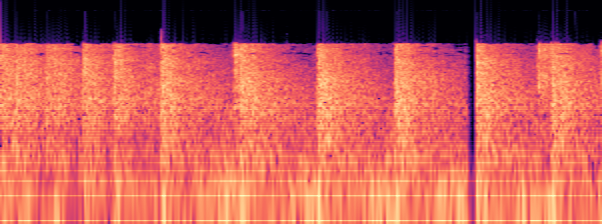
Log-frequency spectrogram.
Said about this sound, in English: So considerable amount of gunfire being aimed towards a target.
